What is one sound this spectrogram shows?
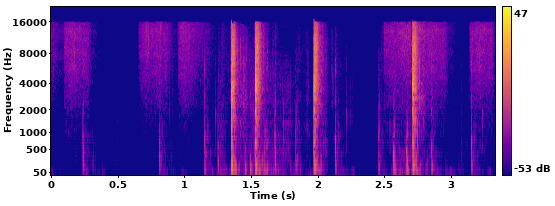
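A sword strikes with sharp hits.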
